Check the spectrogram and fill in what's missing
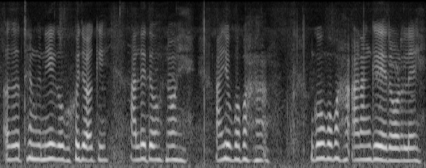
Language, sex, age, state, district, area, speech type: Santali, female, 30-45, Jharkhand, Bokaro, rural, spontaneous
